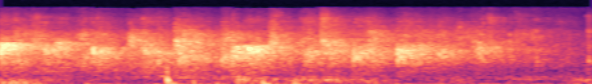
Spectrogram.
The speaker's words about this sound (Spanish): Eh, qué bien se porta la niña. Un aplauso porque se porta muy bien bebé.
